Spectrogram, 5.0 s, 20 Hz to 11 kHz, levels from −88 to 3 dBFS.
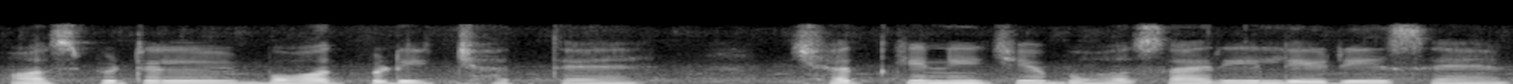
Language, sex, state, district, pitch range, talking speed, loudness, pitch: Hindi, female, Haryana, Jhajjar, 220-250 Hz, 145 wpm, -18 LUFS, 230 Hz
